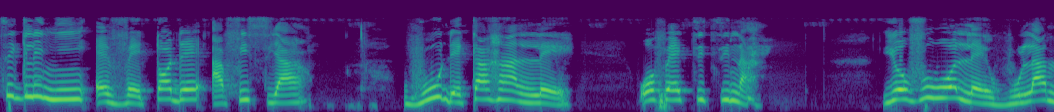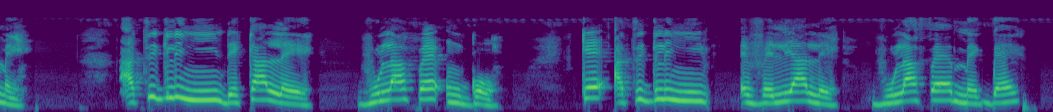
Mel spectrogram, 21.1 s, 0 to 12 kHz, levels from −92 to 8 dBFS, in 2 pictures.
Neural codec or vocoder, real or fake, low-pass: none; real; 7.2 kHz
